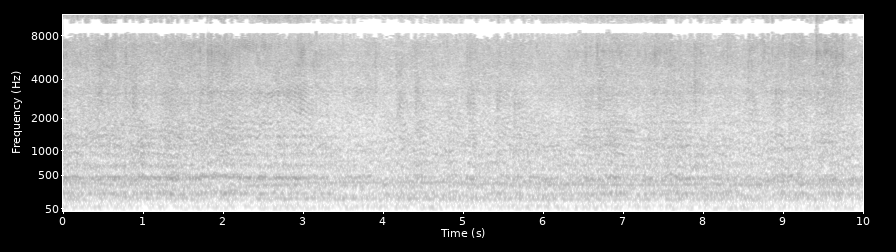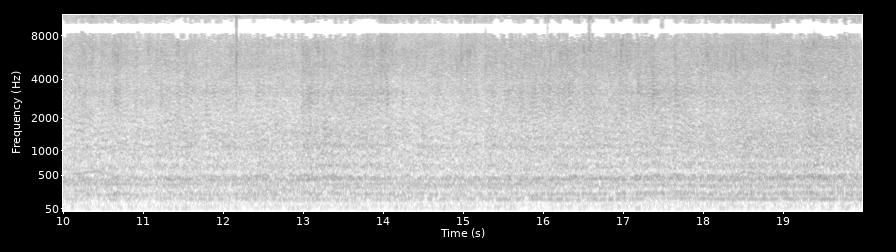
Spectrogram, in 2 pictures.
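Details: Domestic honey bees fill the air with a constant layered hum, many wings droning at an even low pitch for the whole stretch.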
